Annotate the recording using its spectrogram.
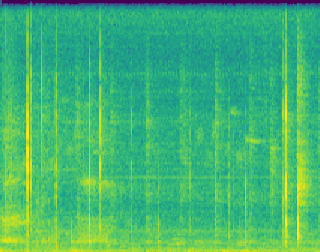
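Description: A few light, scattered clicks and taps from a laptop being operated, its keys and touchpad buttons pressed to open a document.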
